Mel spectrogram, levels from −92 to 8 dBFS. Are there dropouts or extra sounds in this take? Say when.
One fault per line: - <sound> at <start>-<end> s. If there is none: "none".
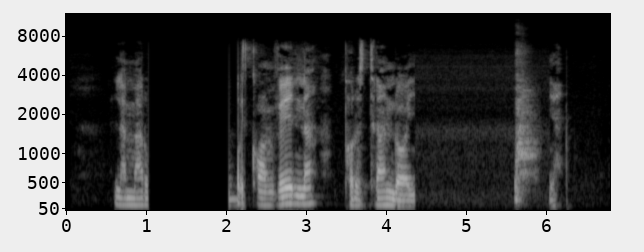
- bark at 5.6-6.0 s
